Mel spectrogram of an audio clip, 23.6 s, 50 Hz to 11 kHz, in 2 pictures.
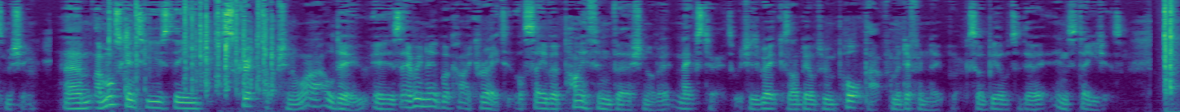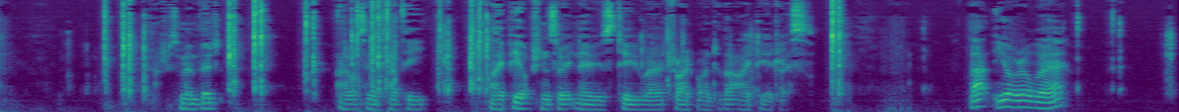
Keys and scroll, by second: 13.1 ctrl+c.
